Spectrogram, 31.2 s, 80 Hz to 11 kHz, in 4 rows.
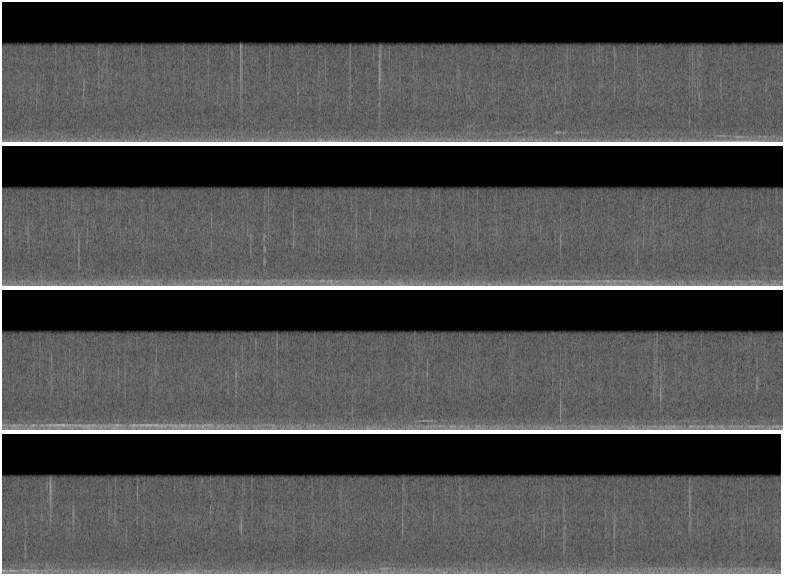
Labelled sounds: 19.7	20.0	humpback whale, 0.78 to 0.88 kHz

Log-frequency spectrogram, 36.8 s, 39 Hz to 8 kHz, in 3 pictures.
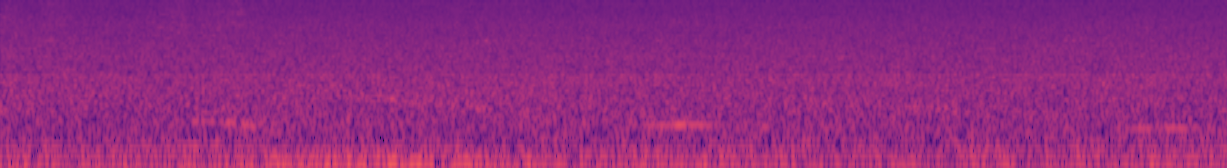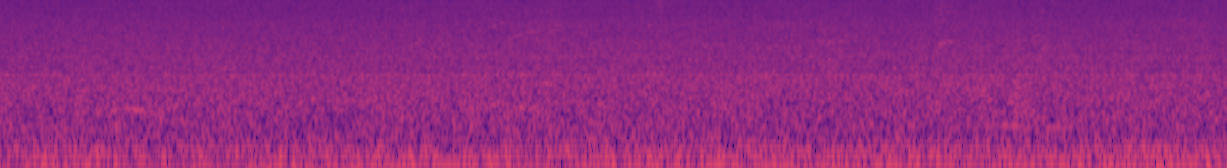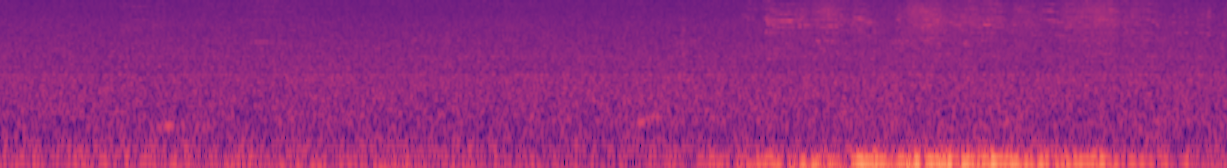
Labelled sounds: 27.0	27.3	Pacific white-sided dolphin, 2.0 to 2.1 kHz
32.2	32.5	Pacific white-sided dolphin, 3.8 to 4.4 kHz
34.2	34.4	Pacific white-sided dolphin, 5.5 to 5.7 kHz

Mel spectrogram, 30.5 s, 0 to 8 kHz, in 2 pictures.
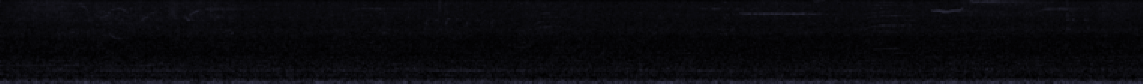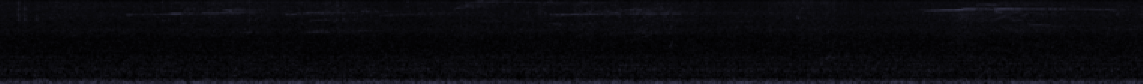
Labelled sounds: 17.3	18.7	killer whale, southern resident, 4.0 to 5.8 kHz
21.2	22.1	killer whale, southern resident, 6.0 to 8.0 kHz
27.5	29.5	killer whale, southern resident, 3.3 to 6.8 kHz

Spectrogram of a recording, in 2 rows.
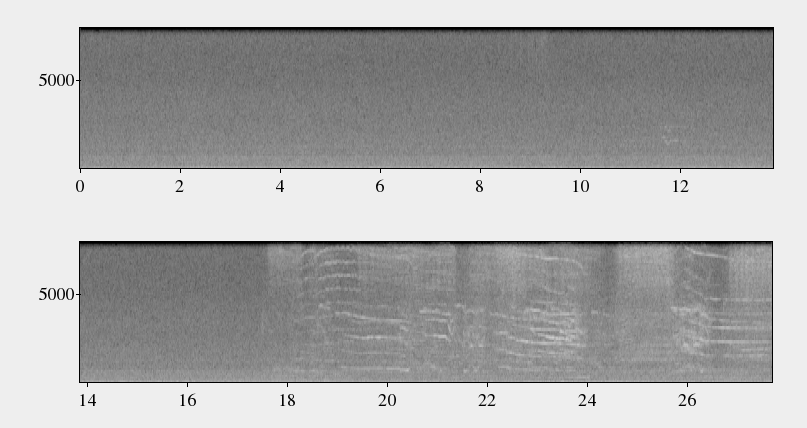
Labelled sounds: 18.3	21.4	killer whale, Bigg's (transient), 0.80 to 8.0 kHz
22.1	24.0	killer whale, Bigg's (transient), 0.83 to 7.9 kHz
25.7	27.3	killer whale, Bigg's (transient), 1.5 to 7.9 kHz

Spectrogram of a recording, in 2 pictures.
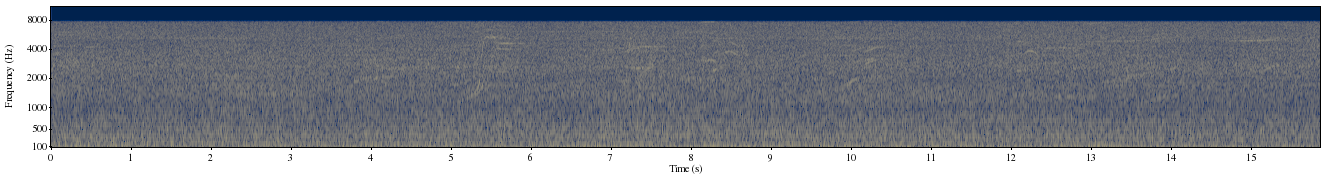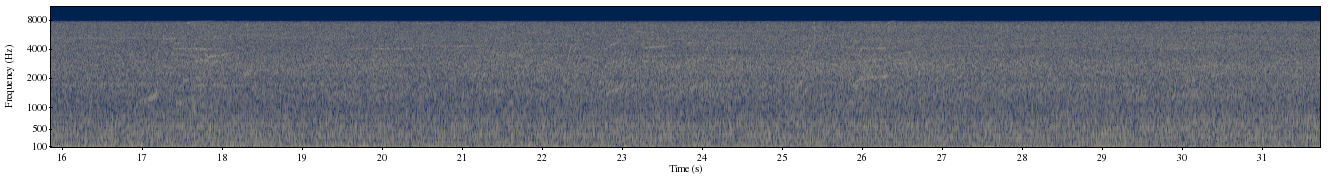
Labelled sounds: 7.1	7.6	killer whale, southern resident, 1.8 to 5.1 kHz
8.1	8.6	killer whale, southern resident, 2.4 to 4.7 kHz
17.5	18.0	killer whale, southern resident, 7.2 to 8.0 kHz

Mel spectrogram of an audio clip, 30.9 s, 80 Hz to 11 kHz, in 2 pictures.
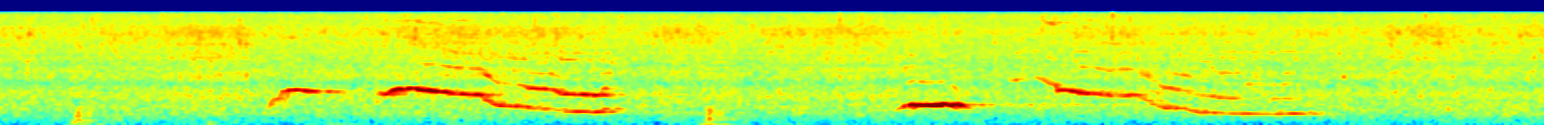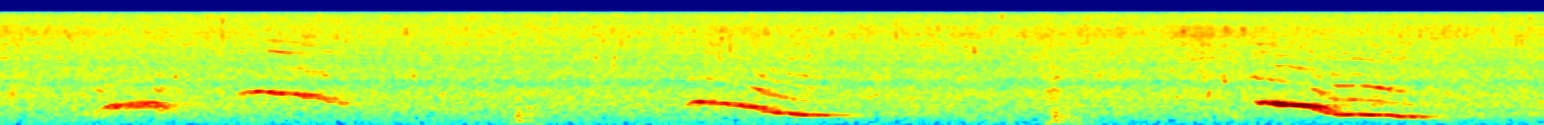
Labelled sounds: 2.8	6.1	humpback whale, 0.78 to 6.4 kHz
9.2	9.5	humpback whale, 1.2 to 1.3 kHz
10.4	12.5	humpback whale, 0.78 to 6.2 kHz
17.9	18.9	humpback whale, 0.78 to 3.8 kHz
22.9	23.4	humpback whale, 0.78 to 1.1 kHz
28.2	29.4	humpback whale, 0.88 to 2.3 kHz

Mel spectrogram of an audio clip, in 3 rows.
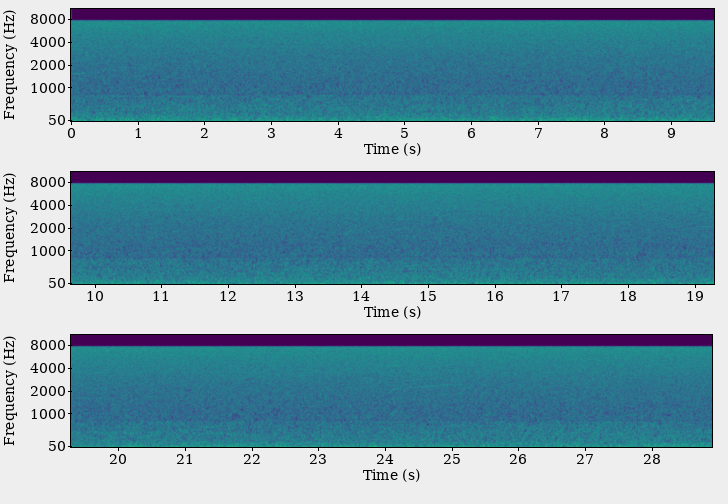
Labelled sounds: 24.4	24.8	killer whale, Bigg's (transient), 2.2 to 2.4 kHz

